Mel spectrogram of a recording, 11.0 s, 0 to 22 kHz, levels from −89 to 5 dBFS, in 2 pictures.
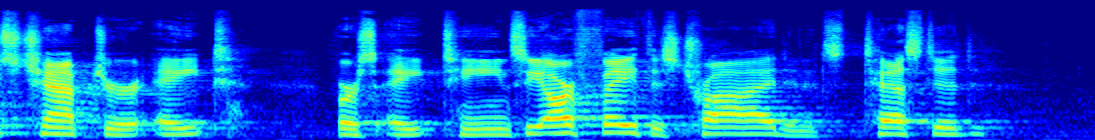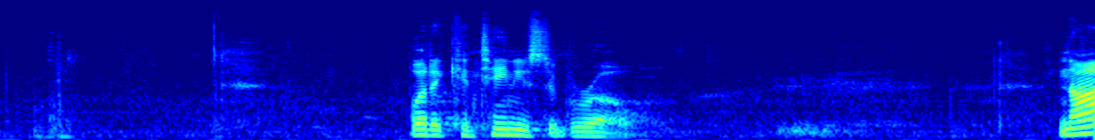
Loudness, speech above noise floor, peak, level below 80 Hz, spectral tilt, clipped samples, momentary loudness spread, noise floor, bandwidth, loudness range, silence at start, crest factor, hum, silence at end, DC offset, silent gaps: -30 LUFS; 38 dB; -8 dBFS; -84 dBFS; -2.5 dB/octave; under 0.1%; 18 LU; -69 dBFS; 16.5 kHz; 18 LU; 0 s; 26 dB; none; 0 s; under 0.1%; none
